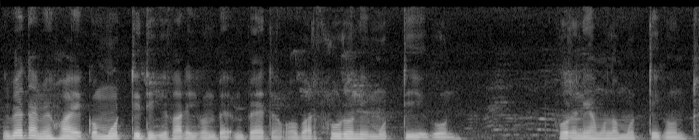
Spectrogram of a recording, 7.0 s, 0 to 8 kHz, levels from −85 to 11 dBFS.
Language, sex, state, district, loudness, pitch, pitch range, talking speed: Chakma, male, Tripura, Unakoti, -18 LUFS, 115 Hz, 105-125 Hz, 135 wpm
